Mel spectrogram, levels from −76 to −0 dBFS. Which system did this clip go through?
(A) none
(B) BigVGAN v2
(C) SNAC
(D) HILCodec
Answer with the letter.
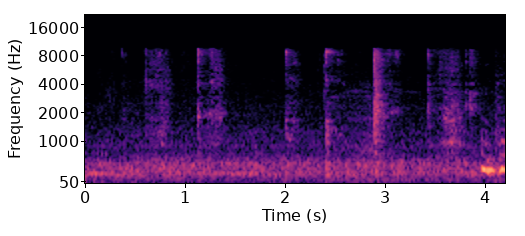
A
